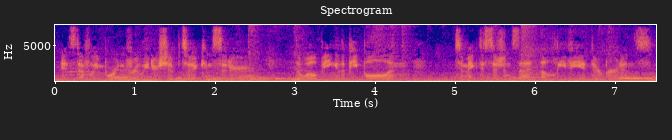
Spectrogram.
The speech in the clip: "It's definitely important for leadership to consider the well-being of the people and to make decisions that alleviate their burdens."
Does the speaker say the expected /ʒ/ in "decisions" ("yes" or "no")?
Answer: yes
